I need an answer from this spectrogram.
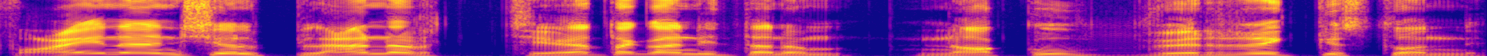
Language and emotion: Telugu, angry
